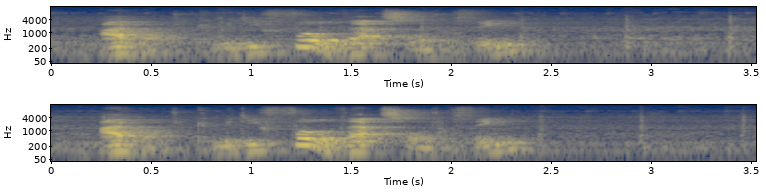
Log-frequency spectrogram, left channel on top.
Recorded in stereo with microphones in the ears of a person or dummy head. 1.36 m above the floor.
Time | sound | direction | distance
0.2 | a man speaking | 55° right (ahead or behind) | 0.7 m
